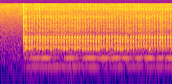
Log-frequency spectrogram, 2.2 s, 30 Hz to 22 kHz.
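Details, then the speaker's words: Nikon Z6 with an F-mount lens on the FTZ adapter; sudden buzzing whir with a rapid fluttering pulse as the autofocus motor hunts, audible in person though not showing on the meters, recorded through a hot-shoe mic. "definitely making some noise are we showing up on the meters nothing showing on the meters we will check it when we play it back and see if it's audible but I can definitely hear that lens focusing for sure"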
